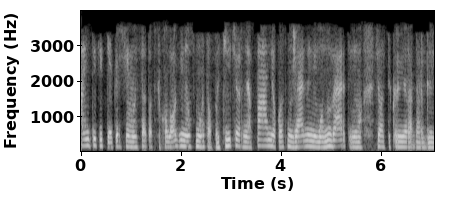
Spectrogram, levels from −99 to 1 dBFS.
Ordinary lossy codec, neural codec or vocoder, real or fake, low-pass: MP3, 32 kbps; autoencoder, 48 kHz, 32 numbers a frame, DAC-VAE, trained on Japanese speech; fake; 3.6 kHz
